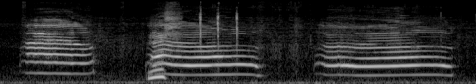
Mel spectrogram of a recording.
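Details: Three loud, drawn-out cat meows, the second beginning with a sharp upward sweep, each level and tonal with strong harmonics, separated by short pauses.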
